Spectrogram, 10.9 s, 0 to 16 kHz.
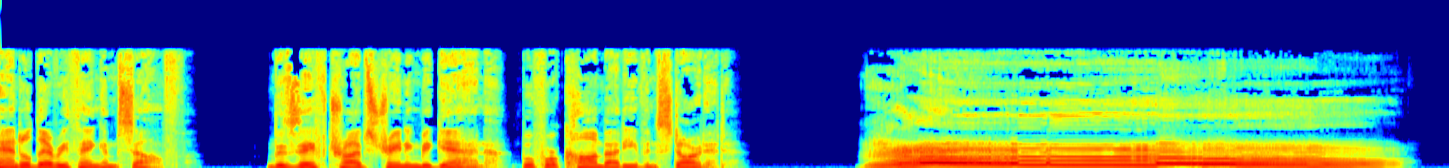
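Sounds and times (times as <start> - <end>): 
speech: 0.0 - 1.4, 2.0 - 5.6, 6.4 - 7.1
deep guttural bestial roar: 6.5 - 10.6.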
